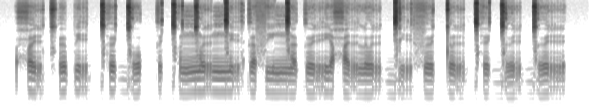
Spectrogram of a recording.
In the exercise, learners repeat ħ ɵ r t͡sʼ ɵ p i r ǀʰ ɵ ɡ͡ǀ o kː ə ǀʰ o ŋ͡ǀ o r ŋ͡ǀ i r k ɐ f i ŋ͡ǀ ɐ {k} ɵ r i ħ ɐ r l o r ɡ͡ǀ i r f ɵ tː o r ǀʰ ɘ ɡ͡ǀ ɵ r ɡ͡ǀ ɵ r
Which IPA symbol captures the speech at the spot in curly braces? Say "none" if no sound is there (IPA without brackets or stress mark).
k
